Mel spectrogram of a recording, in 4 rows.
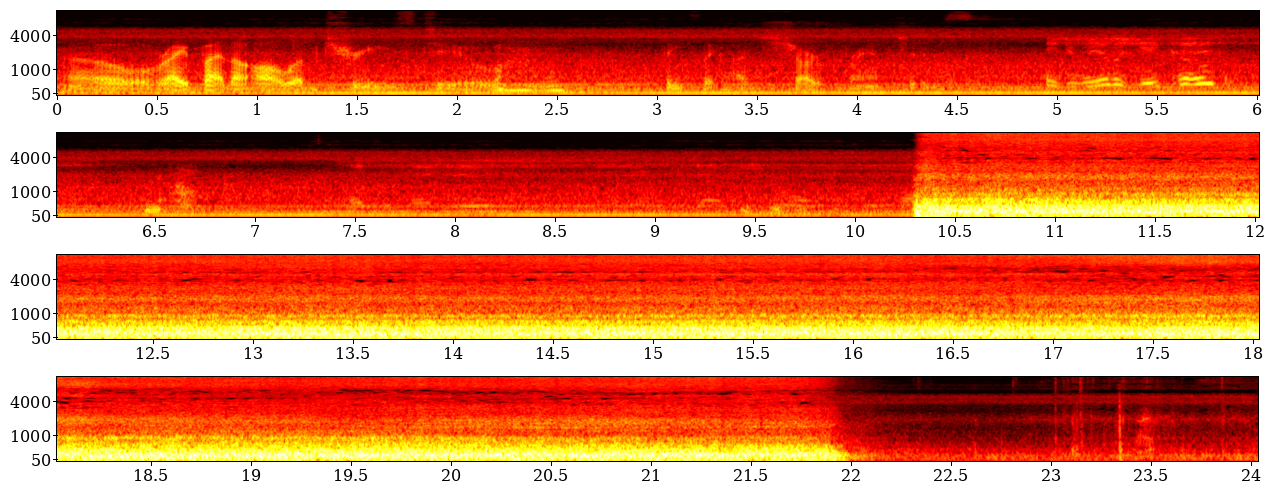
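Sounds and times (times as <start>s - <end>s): propane burner blast: 8.3s - 22.2s.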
